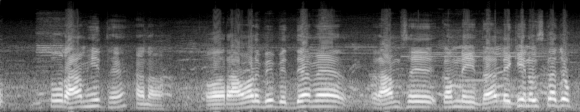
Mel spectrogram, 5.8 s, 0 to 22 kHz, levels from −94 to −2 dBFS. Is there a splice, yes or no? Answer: no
